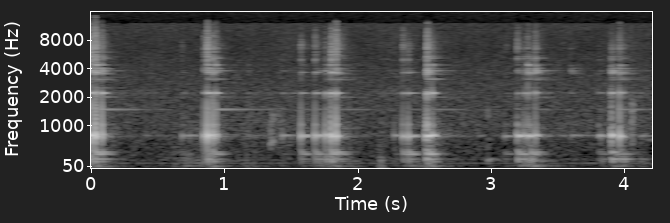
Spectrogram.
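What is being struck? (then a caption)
Glass fish bowl. Long dark nails tap the upper body and neck of a large, clear, empty, hollow glass fish bowl with both hands, giving nine light, bright clinks in an irregular rhythm. Each tap brings out a faint glassy ring around 750 Hz that fades quickly into near silence.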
